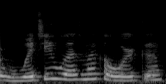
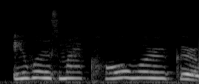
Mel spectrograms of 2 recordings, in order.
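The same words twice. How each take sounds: First: Said in the usual way. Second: Higher, slow, drawn-out explanation; acted placating answer. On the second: Girlfriend explaining the text to boyfriend, acted placating. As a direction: answer him slowly and high, to placate.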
